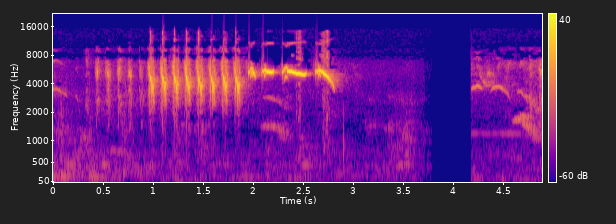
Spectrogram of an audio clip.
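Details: Tame, very vocal scaly-breasted munia singing: a rapid run of about ten clipped high notes, then thin whistled slurs, a short pause and a few soft descending notes.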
